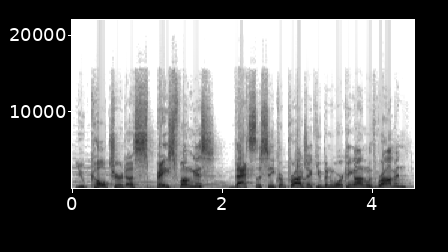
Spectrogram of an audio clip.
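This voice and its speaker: A man's voice: extremely high pitch, expressive, normal speed, fairly bright tone, soft background music. Man playing a nervous, earnest young mycologist. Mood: panicked. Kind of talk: audio drama acting.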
